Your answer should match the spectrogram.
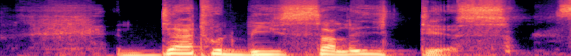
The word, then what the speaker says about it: Zalitis: How do I pronounce your name again? That would be Salis.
